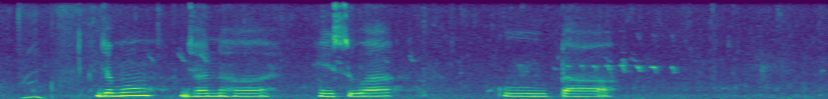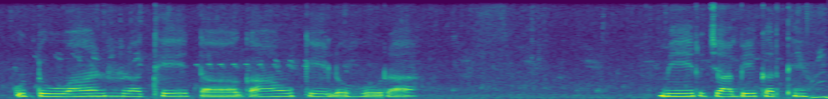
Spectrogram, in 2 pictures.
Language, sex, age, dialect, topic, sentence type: Chhattisgarhi, female, 18-24, Northern/Bhandar, agriculture, statement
